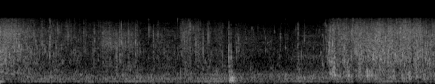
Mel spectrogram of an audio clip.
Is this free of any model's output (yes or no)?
yes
